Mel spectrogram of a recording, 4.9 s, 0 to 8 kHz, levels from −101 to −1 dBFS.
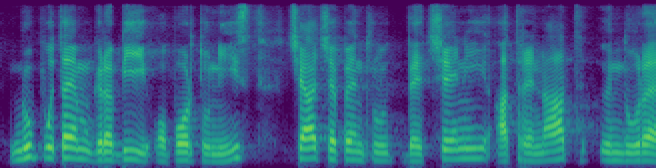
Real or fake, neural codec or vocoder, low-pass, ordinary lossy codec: fake; codec, 24 kHz, 3.1 kbps, DualCodec; 7.2 kHz; none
